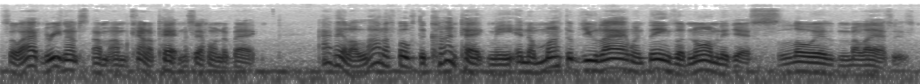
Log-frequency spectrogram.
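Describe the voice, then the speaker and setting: A man's voice: mid-range voice, very animated, a little fast, dark tone, a little hiss or hum, low-quality recording. A middle-aged man hosting a business radio show, talking in a folksy, casual way and now and then dropping verbs. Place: radio studio.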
